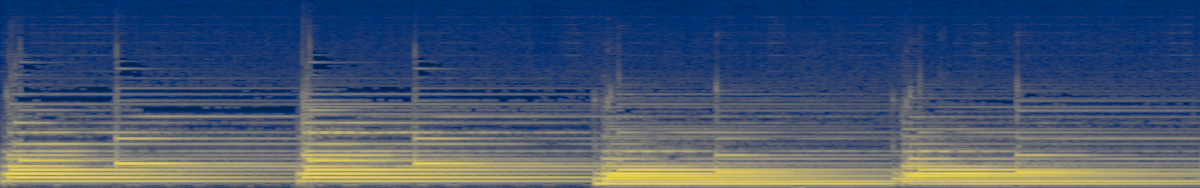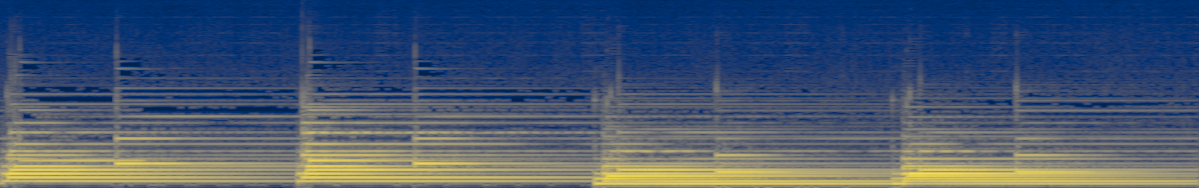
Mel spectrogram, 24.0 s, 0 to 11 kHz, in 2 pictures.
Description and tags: Lofi Downtempo Keyboard / Rhodes Loop Created with Korg M3
80 BPM
Key of C Major
Portland, Oregon
May 2020
loop, keyboard, dark, chill, korg, lofi, rhodes, digital, downtempo, 80BPM, piano, keys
